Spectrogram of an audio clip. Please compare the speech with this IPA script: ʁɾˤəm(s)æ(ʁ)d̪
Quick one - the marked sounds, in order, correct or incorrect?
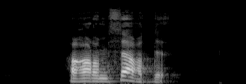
incorrect: θ, correct

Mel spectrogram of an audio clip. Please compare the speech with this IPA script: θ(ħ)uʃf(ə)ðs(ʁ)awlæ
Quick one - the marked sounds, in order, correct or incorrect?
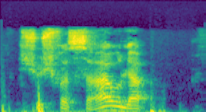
incorrect: ʃ, correct, correct

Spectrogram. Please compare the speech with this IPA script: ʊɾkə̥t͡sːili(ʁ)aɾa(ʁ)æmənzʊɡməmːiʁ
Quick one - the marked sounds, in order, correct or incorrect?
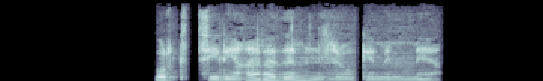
correct, incorrect: ð

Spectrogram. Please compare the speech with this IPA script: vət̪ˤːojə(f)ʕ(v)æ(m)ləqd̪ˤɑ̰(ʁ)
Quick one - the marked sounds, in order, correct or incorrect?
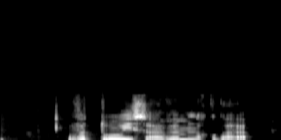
incorrect: s, correct, correct, incorrect: ʕ

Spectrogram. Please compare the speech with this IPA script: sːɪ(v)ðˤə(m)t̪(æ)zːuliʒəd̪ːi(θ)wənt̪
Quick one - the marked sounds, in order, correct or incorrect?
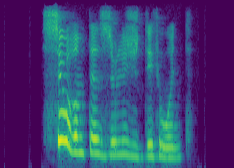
incorrect: w, correct, correct, correct

